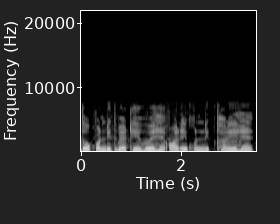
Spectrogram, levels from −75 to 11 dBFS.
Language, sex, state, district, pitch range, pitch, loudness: Hindi, female, Jharkhand, Deoghar, 220-250 Hz, 235 Hz, -15 LUFS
